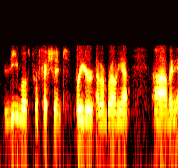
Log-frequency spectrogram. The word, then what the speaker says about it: Abronia: Abroni? Is that how you say it? – Abronia.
